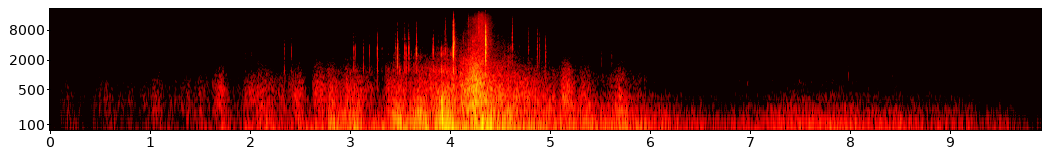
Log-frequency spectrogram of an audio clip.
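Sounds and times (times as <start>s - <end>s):
fire whooshing and crackling: 2.4s - 5.4s.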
